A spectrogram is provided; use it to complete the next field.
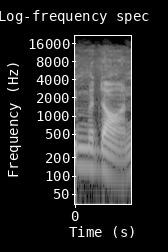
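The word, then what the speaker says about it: Medan: me to be in Madan did I pronounce right Madan Indonesia or Madan yeah the Malay pronounciation be Madan Malay would be madon yeah and with one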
